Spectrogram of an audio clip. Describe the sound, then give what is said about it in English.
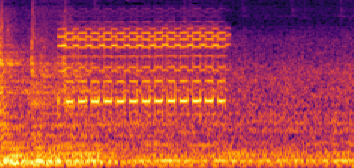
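A telephone ringing in a dark apartment: a single electronic ring burst of about a second with a bright, buzzing tone, set over a low, steady background bed. “The phone in Bud's dark apartment.”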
